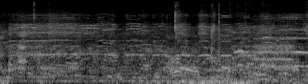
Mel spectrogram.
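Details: Several Kukuak Balenggek chickens, West Sumatra's prized singing fowl, crow during a competition with cheering spectators; stacked wavering crow notes overlap throughout, with people talking and laughing in the background.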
